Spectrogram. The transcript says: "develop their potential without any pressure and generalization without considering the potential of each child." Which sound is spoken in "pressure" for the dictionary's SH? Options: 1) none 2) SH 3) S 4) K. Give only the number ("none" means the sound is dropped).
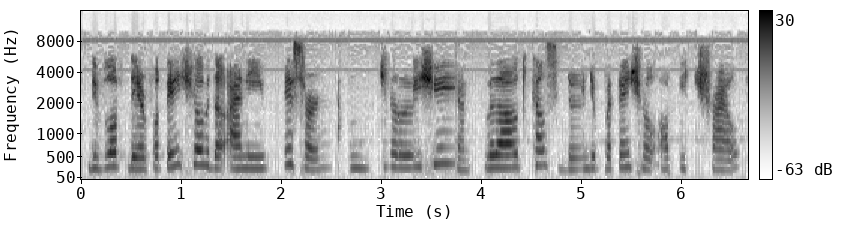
3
